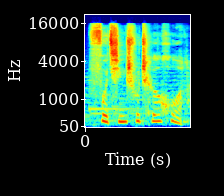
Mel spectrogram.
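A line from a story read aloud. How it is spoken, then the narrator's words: Trembling voice. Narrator (Chinese): 他声音颤抖地告诉我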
